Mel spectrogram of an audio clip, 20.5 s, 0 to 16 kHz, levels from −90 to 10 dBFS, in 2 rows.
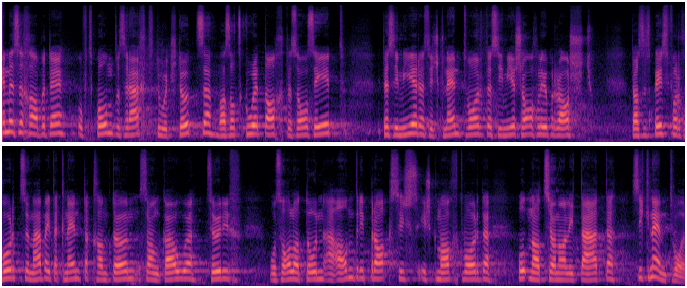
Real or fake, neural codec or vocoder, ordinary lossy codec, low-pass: fake; autoencoder, 48 kHz, 32 numbers a frame, DAC-VAE, trained on Japanese speech; none; 14.4 kHz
